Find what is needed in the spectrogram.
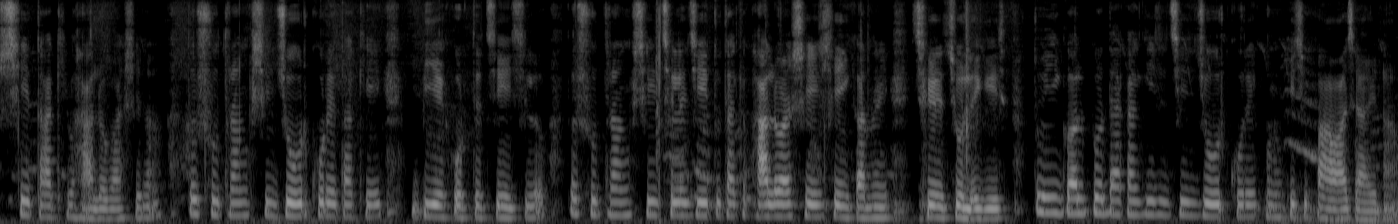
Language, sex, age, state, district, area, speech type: Bengali, male, 18-30, West Bengal, Dakshin Dinajpur, urban, spontaneous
